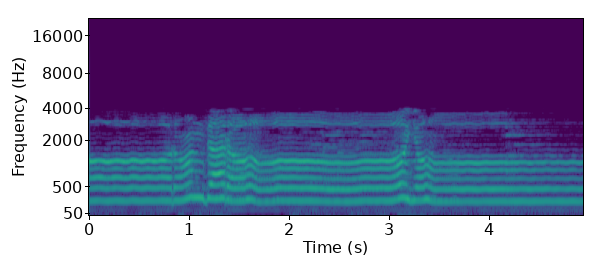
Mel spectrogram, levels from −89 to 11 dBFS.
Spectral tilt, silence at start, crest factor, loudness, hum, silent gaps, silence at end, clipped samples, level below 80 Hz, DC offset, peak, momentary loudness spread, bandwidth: -1.5 dB/octave; 0 s; 16 dB; -31 LUFS; none; none; 0 s; under 0.1%; -72 dBFS; under 0.1%; -16 dBFS; 7 LU; 4 kHz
